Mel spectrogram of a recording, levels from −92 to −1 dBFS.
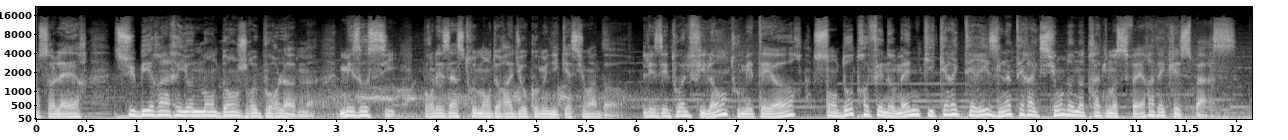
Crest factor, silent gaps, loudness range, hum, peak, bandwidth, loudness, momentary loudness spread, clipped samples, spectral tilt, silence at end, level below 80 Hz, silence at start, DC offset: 12 dB; none; 2 LU; none; -2 dBFS; 15 kHz; -15 LUFS; 6 LU; under 0.1%; -6 dB/octave; 0 s; -32 dBFS; 0 s; under 0.1%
